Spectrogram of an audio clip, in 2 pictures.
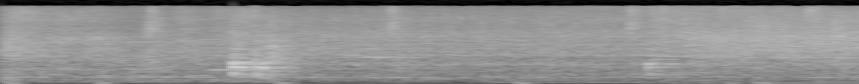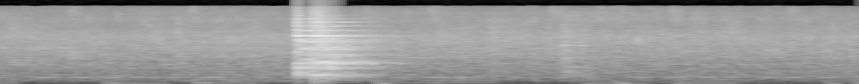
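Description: Chicken pieces sizzling as they fry in an aluminium wok, stirred with a spatula, with a few light clicks and one loud ringing metal clang near the middle.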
